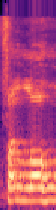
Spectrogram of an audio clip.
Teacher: یہاں پر اللہ کے لام کو پر پڑھیں گے کیونکہ فا کے اوپر زبر ہے اور الف کو نہیں پڑھنا ہے، کھڑا زبر ہے اللہ کے لام میں تو اسے 1 الف کے برابر کھینچیں گے۔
